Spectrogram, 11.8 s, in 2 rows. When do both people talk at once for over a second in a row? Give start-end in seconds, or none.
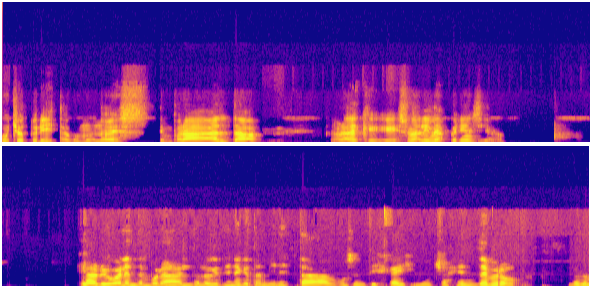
none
